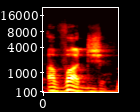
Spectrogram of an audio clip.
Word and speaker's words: Avage: Jag måste bara det är svårt att säga, men det heter Avaj när man uttalar Avaj!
